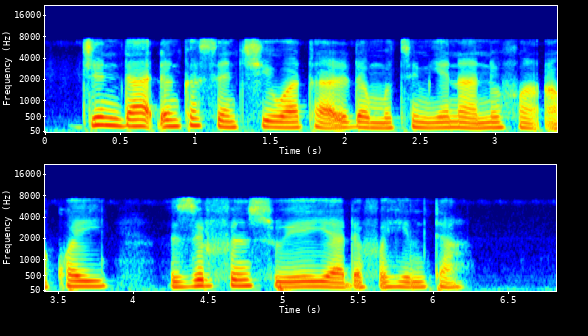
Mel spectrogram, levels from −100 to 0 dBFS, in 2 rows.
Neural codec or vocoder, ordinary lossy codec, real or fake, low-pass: none; none; real; 7.2 kHz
